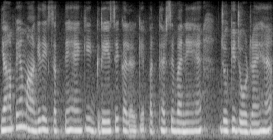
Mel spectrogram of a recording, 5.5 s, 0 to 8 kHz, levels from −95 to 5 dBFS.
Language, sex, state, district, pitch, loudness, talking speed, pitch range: Hindi, female, Uttar Pradesh, Lalitpur, 210 Hz, -14 LUFS, 230 wpm, 200-220 Hz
